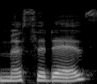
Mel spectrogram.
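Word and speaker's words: Mercédès: It's Albert and Mercedes, which is how my audio narrator pronounced her name. I would have said Mercedes.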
